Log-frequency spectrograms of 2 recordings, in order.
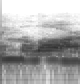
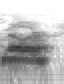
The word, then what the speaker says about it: Millar: Some people say Millar, but it's pronounced Miller.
